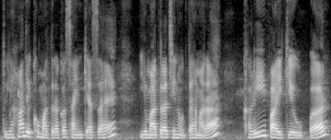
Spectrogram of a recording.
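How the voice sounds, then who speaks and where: A woman's voice: lowish voice, expressive, moderate pace, darkish tone. A woman teaching a children's Hindi lesson, patient, asking the children questions and repeating each step.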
